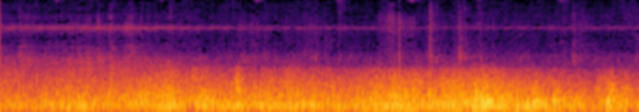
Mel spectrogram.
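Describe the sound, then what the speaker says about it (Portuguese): Light drizzle patters in a steady, soft wash of rain outdoors, with no voices, a continuous even texture throughout. "tá até chuviscando já, que maravilha! É chuvisqueiro!"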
